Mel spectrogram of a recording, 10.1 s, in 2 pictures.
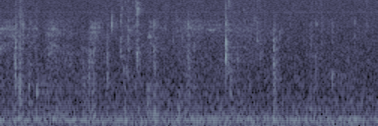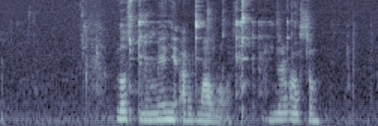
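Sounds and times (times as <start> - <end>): chewing with mouth clicks: 0.0 - 6.4
low steady hum: 0.0 - 10.0.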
